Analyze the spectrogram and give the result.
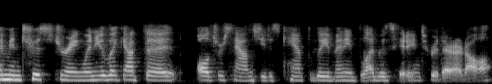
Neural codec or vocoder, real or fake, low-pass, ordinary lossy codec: codec, 24 kHz, 0.9 kbps, WavTokenizer, medium speech release version 2; fake; 7.2 kHz; AAC, 48 kbps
